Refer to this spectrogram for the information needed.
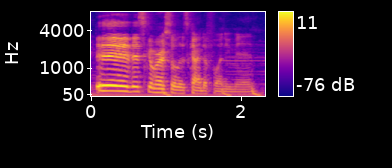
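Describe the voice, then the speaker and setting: A man's voice: medium pitch, a little fast, faint music behind. A man streaming his game development, talking casually to viewers and thinking aloud as he works. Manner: relaxed, thinking aloud, chatty asides to viewers. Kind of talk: casual live-stream chat.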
